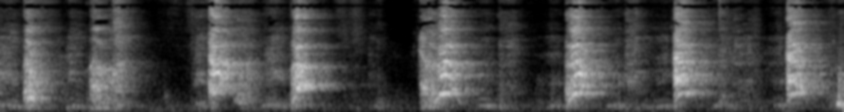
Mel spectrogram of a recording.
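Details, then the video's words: French Bulldog reacting to a picture of another French Bulldog, barking: eight loud, broad barks in irregular pairs and singles over about eight seconds, with short silences between. "French Bulldog Reacts to a Picture of Another French Bulldog"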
